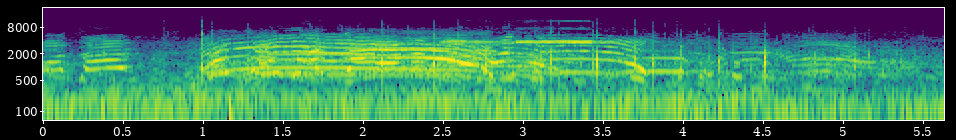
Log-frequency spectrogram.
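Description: A crowd of spectators cheers and yells loudly.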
